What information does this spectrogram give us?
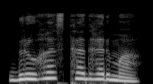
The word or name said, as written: ಗೃಹಸ್ಥಧರ್ಮ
